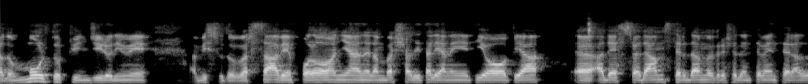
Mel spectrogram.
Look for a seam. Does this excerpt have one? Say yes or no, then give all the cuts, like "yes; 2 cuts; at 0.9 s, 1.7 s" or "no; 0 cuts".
no; 0 cuts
